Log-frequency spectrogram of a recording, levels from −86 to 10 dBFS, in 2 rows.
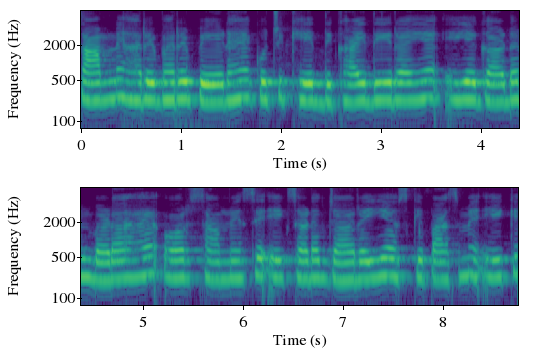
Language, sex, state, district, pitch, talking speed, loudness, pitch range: Hindi, female, Bihar, Saharsa, 225 Hz, 185 wpm, -20 LUFS, 220-235 Hz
